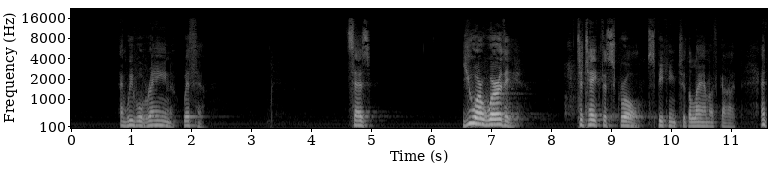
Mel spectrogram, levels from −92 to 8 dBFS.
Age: 50-69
